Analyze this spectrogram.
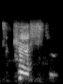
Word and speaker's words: Takeshita: I'm sorry, I said his name wrong. Takeshita.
